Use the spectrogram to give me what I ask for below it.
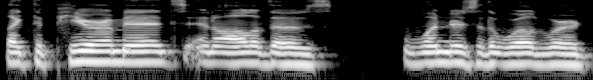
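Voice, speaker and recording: A man with a medium-pitched voice hosting a podcast, chatting casually with short joking interjections. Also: level tone, a little slow, clean tone. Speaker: podcast host.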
